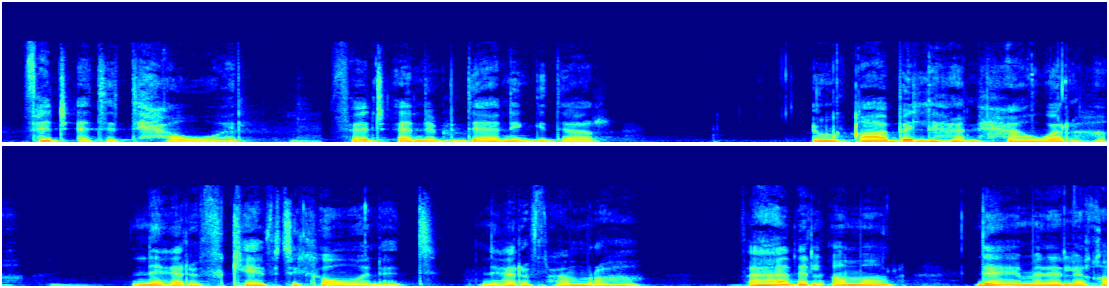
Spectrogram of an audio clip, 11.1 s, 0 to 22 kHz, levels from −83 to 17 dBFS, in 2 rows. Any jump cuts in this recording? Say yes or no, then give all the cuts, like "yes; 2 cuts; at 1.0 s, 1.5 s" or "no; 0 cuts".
yes; 1 cut; at 1.6 s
